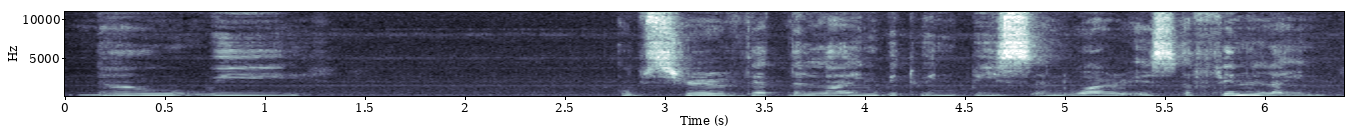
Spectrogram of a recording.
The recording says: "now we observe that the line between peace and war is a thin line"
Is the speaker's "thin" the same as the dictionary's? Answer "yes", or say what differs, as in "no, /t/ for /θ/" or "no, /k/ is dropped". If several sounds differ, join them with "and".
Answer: no, /f/ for /θ/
